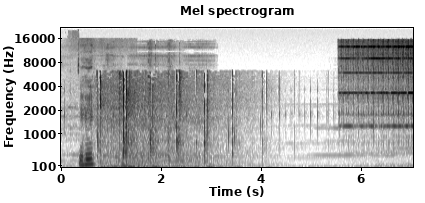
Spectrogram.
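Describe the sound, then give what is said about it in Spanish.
Footsteps and clatter give way to a telephone ringing steadily in a radio studio over the final seconds, moderately loud, with a brief vocal sound near the start. “gracias por hablar a su programa En la Oscuridad”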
